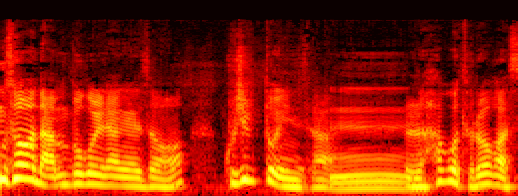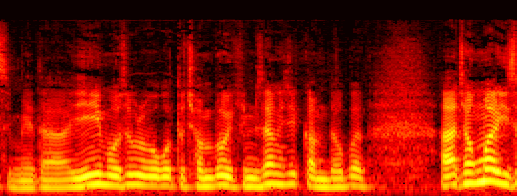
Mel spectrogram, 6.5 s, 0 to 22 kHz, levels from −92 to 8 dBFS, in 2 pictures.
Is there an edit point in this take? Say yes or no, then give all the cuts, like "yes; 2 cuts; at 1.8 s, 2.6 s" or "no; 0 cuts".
no; 0 cuts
